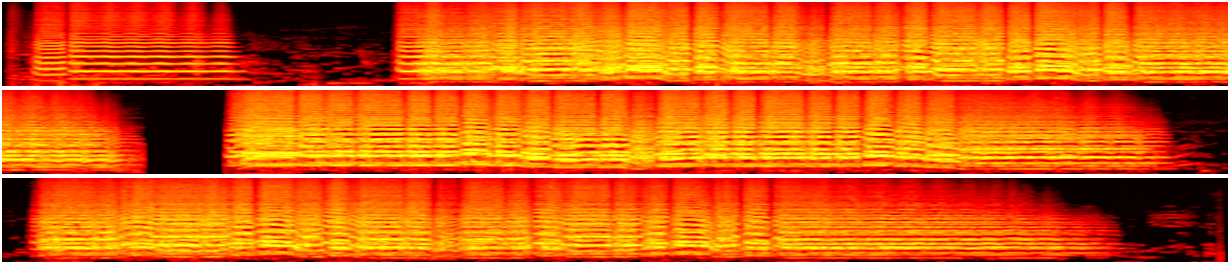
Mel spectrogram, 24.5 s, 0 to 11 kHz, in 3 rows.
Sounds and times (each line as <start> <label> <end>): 0.0 Hunting horn players 1.7
2.6 Hunting horn players 16.0
16.6 Hunting horn players 23.9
